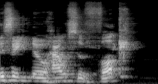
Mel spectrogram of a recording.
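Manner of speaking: put-on West Country accent. Redoing a character's line after a slip, in a West Country accent. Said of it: "In my in my best West Country".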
